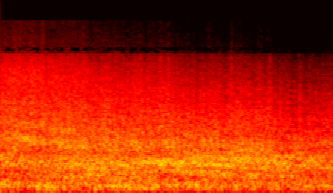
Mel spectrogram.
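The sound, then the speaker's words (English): A loud, steady roar of planes at Chicago's two-day Air and Water Show passing overhead at North Avenue Beach along the lake in August, a broad rushing jet noise that barely changes over a few seconds, with no voices. “Yep, Chicago's two-day air and water show along the lake.”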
